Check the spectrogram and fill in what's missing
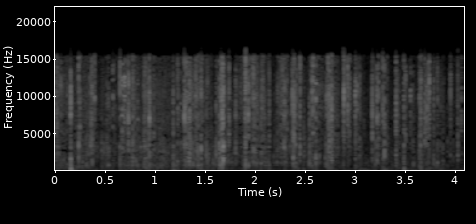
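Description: A medium, thin, glossy Jiffy plastic refill bag full of compressed peat pellets is held in both hands and squeezed and crinkled with the fingertips. The plastic gives off a steady run of quick, dry, bright crackles with no low end, each snap dying away almost instantly.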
